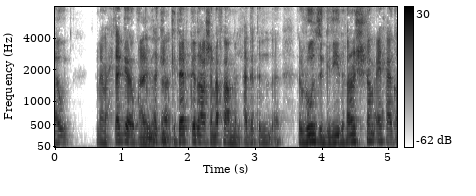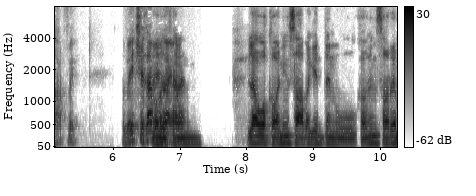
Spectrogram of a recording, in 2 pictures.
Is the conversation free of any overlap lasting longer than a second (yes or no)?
yes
